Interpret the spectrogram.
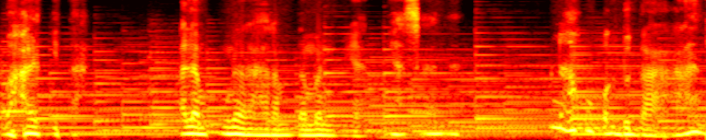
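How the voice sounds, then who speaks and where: A man's voice: mid-range voice, animated, a little fast, music in the background, close to an everyday voice. An actor playing an earnest, sincere young man in love in a Filipino radio drama.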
